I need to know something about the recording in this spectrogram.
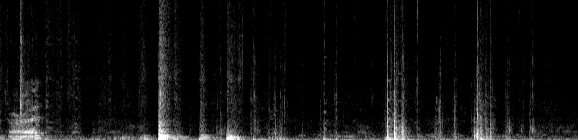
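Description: Boxes knock as they are moved and set down.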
